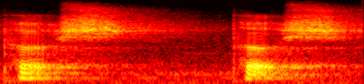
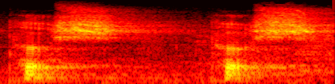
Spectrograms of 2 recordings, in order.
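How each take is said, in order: Both takes have the same delivery.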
